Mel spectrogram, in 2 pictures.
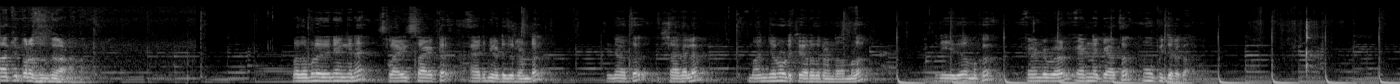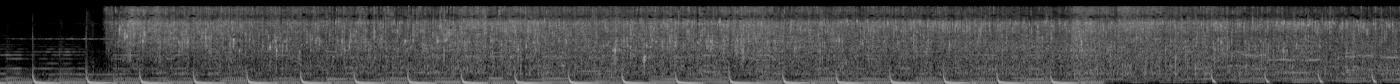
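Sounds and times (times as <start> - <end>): background music with steady beat: 0.0 - 28.0
banana slices sizzling in oil: 15.0 - 28.0.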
